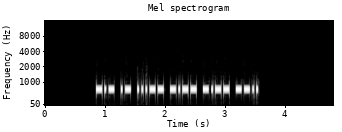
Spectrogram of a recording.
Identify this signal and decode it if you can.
Morse code, heard as a keyed tone, about 34 wpm, 700 Hz. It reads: KA3YYZ
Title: USA Call Signs - 4x Character Spacing - 35wpm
